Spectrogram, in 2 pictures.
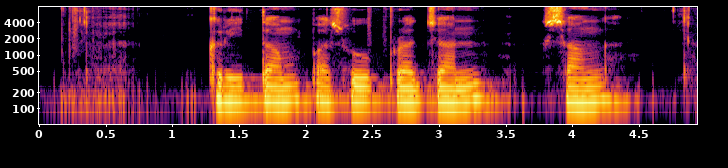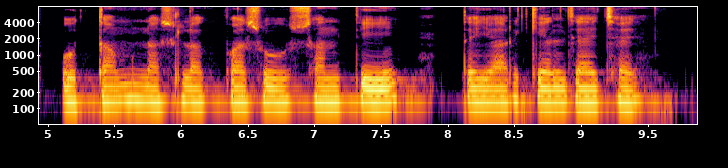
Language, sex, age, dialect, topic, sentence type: Maithili, male, 18-24, Eastern / Thethi, agriculture, statement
